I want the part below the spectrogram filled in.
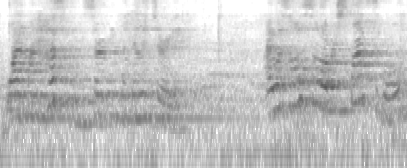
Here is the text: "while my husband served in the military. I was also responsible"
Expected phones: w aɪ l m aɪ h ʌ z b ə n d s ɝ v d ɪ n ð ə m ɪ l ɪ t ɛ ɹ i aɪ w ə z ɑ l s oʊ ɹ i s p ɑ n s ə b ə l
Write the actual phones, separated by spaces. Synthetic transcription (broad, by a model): w aɪ l m aɪ h ʌ z b ə n d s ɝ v ɪ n ð ə m ɪ l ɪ t ɛ ɹ i aɪ w ə z ɑ l s oʊ ɹ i s p ɑ n s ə b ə l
